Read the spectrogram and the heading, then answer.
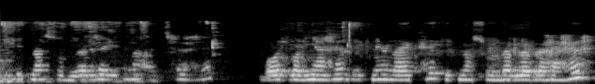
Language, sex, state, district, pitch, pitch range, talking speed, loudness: Hindi, female, Bihar, Araria, 220 Hz, 215-235 Hz, 170 wpm, -17 LUFS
